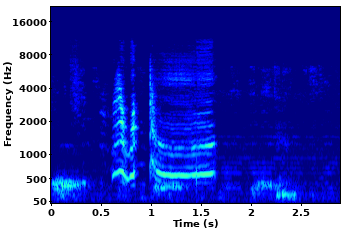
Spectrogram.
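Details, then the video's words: A pet Alexandrine parakeet, a friend's bird, said to be talking and saying "miyan mithu". It gives a short nasal squawk, then a longer harsh rasping note with rich overtones. Faint music plays in the background. "talking raw parrot || miyan mithu"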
